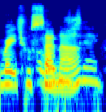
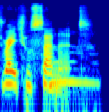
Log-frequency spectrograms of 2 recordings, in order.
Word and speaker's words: Sennett: I was saying Rachel Senna, but it's Rachel Sennett.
